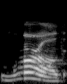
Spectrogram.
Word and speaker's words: world: So world is like this. First you need to put your cheeks in like this. And then do the 卷舌. So first it's and then it's 卷舌 for R. And then the L sound. No 卷舌, not you don't want to curl your tongue at the end. First you 卷舌 and then you let your tongue flat.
